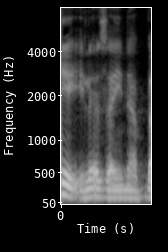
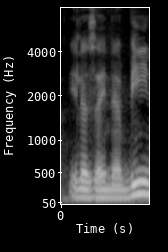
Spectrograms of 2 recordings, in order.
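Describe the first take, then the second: First: "زینب" ends without kasra, zaynab; the correct "الی زینب", no -i ending; "زینب" ends flat with no added vowel; correct form. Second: "زینبی" said with an added -i kasra ending, zaynabi; the incorrect form "الی زینبی", ending in -i; "زینبی" with a wrong kasra -i at the end. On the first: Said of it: "الی زینبی نه". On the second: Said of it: "نه". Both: Shown as a demonstration.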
